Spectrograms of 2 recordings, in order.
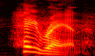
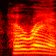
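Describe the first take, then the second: First: The name is said in the standard way. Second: The name is said in the Oklahoma way. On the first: "the correct pronunciation is Haran" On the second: "we don't say it that way in Oklahoma, so I'm going to stick with Haran"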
